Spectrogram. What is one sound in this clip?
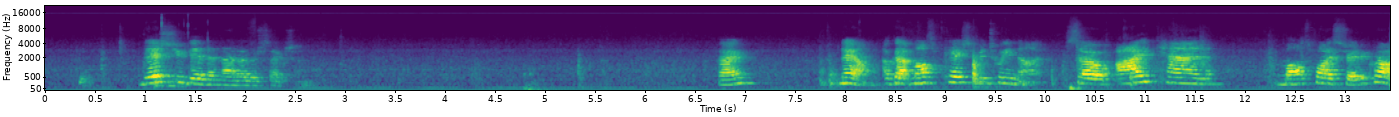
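A woman speaks calmly and clearly.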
